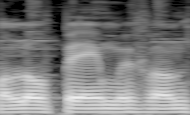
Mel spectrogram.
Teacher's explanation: he pronounces the th in with as V which is typical in quite a few British accents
